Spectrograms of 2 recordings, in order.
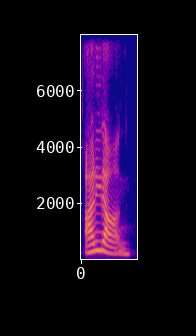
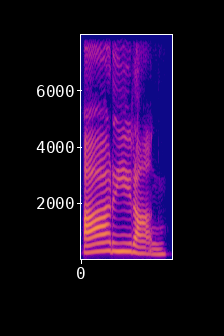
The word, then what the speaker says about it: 아리랑: So, but that's obviously in Korean itself. That's like Hangul Korean. So like that's how you pronounce it phonetically in Korean.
